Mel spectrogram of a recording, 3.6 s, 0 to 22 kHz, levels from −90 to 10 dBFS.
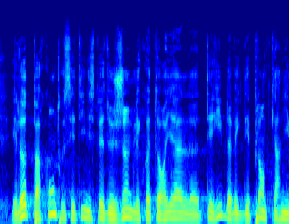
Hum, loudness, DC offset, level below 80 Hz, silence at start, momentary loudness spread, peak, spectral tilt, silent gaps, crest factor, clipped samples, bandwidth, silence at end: none; -36 LUFS; under 0.1%; -54 dBFS; 0.15 s; 5 LU; -18 dBFS; -7.5 dB/octave; none; 16 dB; under 0.1%; 13.5 kHz; 0 s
